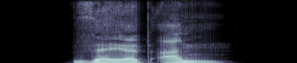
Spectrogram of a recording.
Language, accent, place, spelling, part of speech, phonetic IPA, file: German, Germany, Berlin, sähet an, verb, [ˌzɛːət ˈan], De-sähet an.ogg
- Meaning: second-person plural subjunctive II of ansehen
